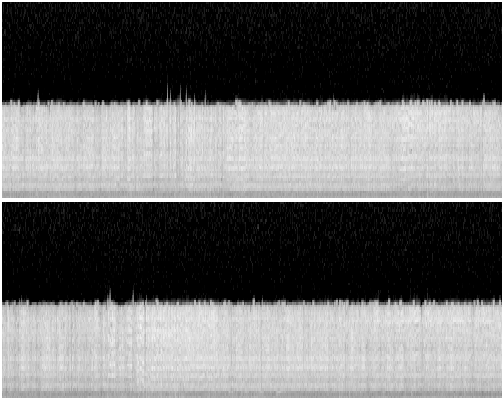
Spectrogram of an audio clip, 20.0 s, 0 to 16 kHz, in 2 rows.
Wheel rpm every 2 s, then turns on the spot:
230, 230, 230, 230, 230, 230, 230, 240, 240, 230.
none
